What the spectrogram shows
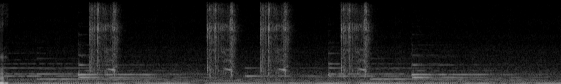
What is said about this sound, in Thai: ถ่ายรูปข่าวหนังสือพิมพ์และข้อมูลเกี่ยวกับคดีของลำดวนสายเงินเอาไว้ทุกหน้า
